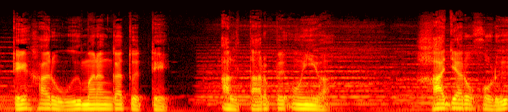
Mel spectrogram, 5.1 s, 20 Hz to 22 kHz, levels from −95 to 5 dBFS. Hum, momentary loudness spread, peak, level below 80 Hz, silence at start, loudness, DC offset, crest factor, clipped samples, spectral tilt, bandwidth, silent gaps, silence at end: none; 17 LU; -6 dBFS; -52 dBFS; 0 s; -27 LUFS; under 0.1%; 22 dB; under 0.1%; -6 dB/octave; 14 kHz; none; 0 s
